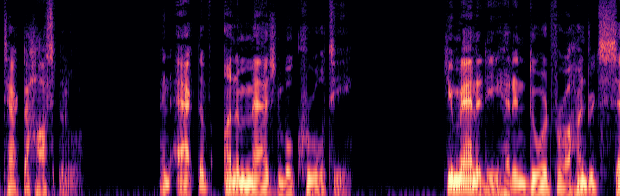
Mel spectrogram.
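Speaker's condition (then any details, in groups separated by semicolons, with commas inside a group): No condition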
